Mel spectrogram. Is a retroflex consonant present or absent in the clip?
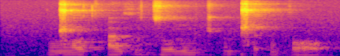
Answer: absent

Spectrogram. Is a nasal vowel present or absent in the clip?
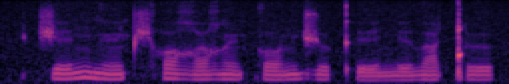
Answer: present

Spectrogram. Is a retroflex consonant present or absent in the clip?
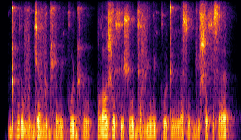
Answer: present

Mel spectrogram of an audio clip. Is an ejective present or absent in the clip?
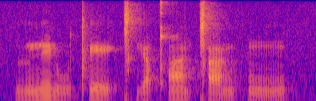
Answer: present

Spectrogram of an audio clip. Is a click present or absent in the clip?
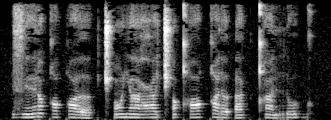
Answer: absent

